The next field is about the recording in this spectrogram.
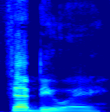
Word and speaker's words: February: There's a hidden There's a hidden R in the middle, though. – February.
